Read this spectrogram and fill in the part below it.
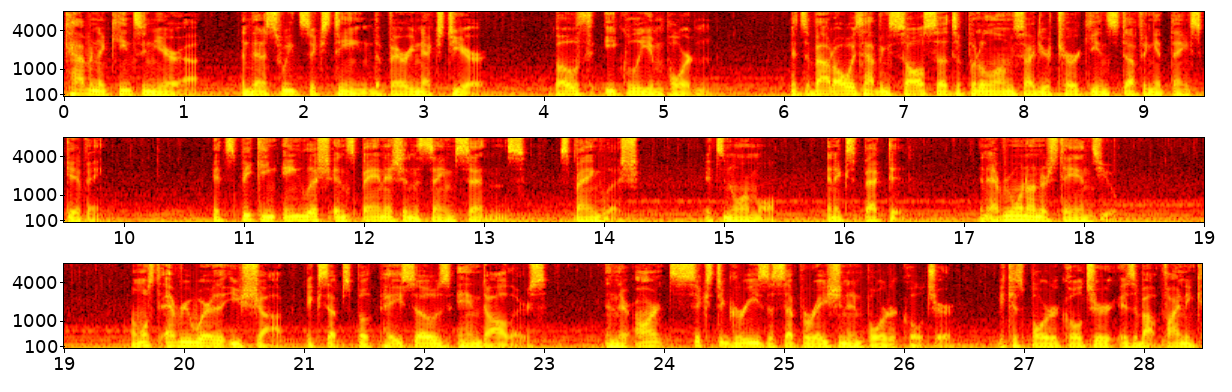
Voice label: disturbing true subscriber horror stories with rain haunting ambience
